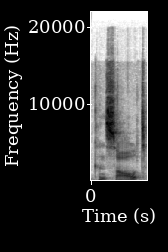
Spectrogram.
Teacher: We do have a little short unstressed schwa, consult, but you can hear how much longer and clearer the vowel is in the salt part, and the part is has a very reduced vowel, consult. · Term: stressed schwa sound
